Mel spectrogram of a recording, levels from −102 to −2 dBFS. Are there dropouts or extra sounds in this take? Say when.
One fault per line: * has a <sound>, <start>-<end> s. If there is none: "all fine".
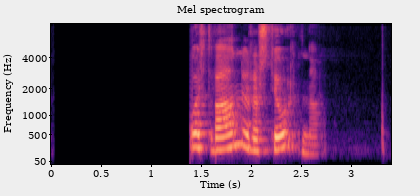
all fine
